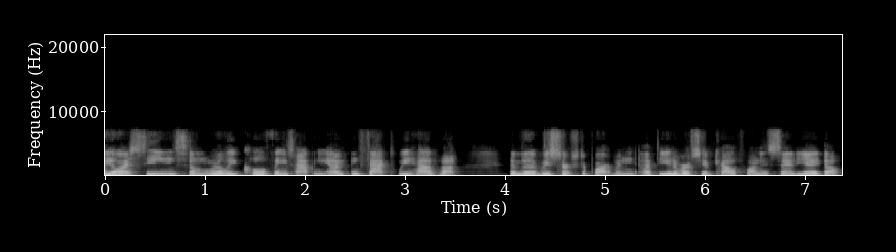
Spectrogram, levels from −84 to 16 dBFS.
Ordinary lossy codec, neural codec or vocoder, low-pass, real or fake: AAC, 48 kbps; codec, 16 kHz, 1 kbps, FunCodec, trained on LibriTTS, 50 frames a second; 7.2 kHz; fake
